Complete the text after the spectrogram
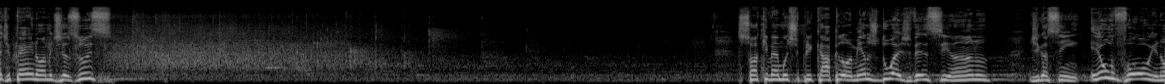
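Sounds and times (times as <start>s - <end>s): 
speech: 0.0s - 1.5s, 7.5s - 11.6s
audience applauding: 0.0s - 5.4s.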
